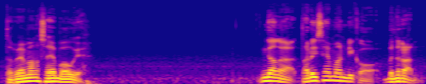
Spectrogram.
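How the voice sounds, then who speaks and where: A man's voice: medium pitch, normal speed, natural voice. A man playing a bossy, nagging office boss in an ASMR roleplay, scolding and teasing bluntly in colloquial speech with a Jakarta Indonesian accent. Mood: defensive, nagging. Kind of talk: intimate ASMR roleplay acting. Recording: steady background ambience noise.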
